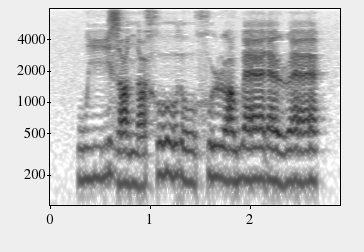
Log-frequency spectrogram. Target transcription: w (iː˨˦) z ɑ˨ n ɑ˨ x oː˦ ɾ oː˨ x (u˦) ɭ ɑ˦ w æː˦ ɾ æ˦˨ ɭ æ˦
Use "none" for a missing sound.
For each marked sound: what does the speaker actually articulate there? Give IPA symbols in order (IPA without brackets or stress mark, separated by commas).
iː˨˦, u˦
